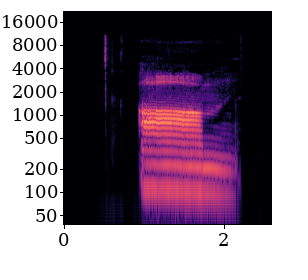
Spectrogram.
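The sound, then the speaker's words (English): A voice imitates heavy breathing after sprinting down a hallway: a few soft clicks, then one long, loud, voiced gasping exhale that drops quieter near its end before cutting off. “I think I'll just, like, breathe heavily because I just sprinted down a hallway.”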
